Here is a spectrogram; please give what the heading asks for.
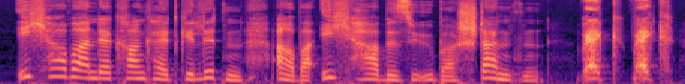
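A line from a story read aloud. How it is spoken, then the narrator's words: Barking. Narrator (German): bellte er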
